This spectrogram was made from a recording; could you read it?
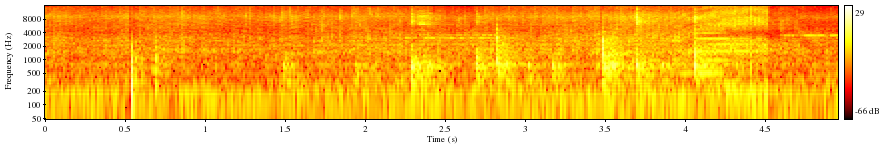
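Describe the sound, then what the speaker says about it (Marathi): Chopped onion with a pinch of asafoetida and finely cut tomato sautéing in a pan, a steady soft sizzle broken by a series of light scraping stirs that grow busier toward the end, close but fairly quiet, with no talk. "कांदा परतत आला आहे तर आता त्यामध्ये बारीक कट केलेला टॉमॅटो ॲड केला आहे"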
